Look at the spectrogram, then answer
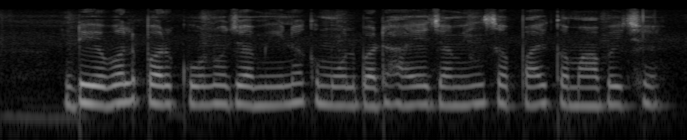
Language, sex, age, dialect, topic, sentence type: Maithili, female, 25-30, Bajjika, banking, statement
